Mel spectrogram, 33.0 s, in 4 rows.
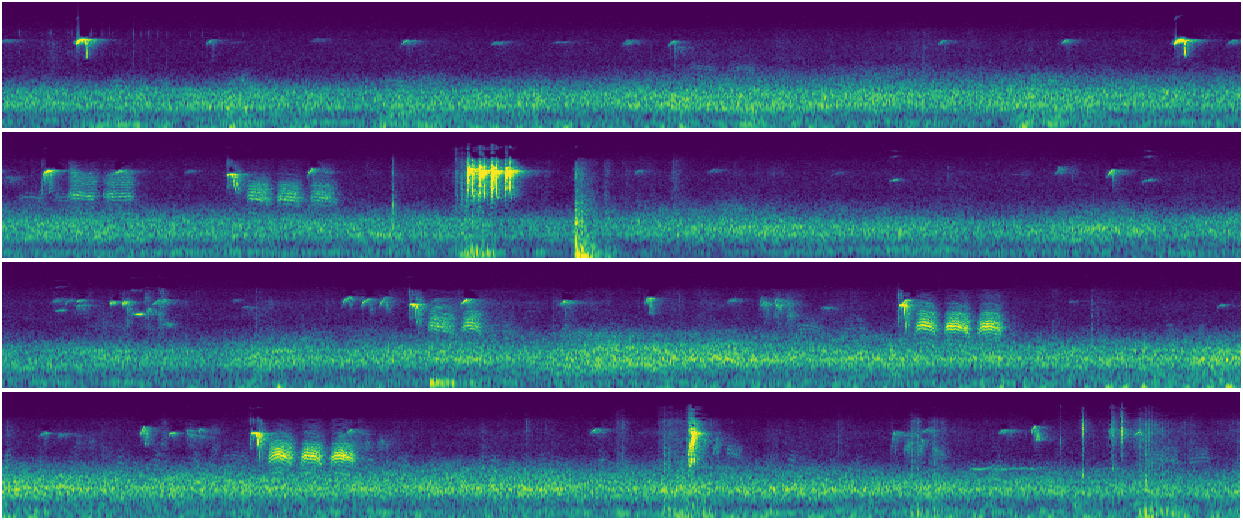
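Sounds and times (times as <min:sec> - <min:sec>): small birds chirping: 0:00.0 - 0:00.7, 0:07.8 - 0:10.6, 0:11.3 - 0:12.6, 0:15.2 - 0:33.0.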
